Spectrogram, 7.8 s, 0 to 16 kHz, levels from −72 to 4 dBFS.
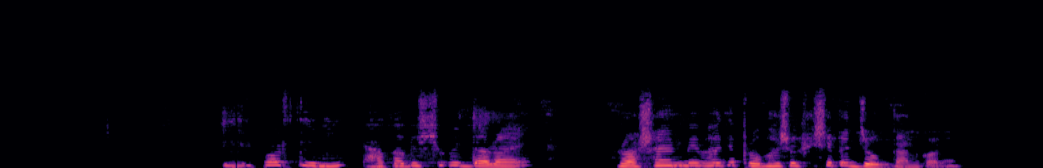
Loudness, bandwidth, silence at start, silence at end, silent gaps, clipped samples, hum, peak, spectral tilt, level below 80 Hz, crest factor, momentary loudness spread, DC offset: -27 LUFS; 7.8 kHz; 1.7 s; 0.65 s; 2.64-2.71 s, 4.21-4.55 s; under 0.1%; none; -10 dBFS; -5.5 dB/octave; -74 dBFS; 18 dB; 13 LU; under 0.1%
